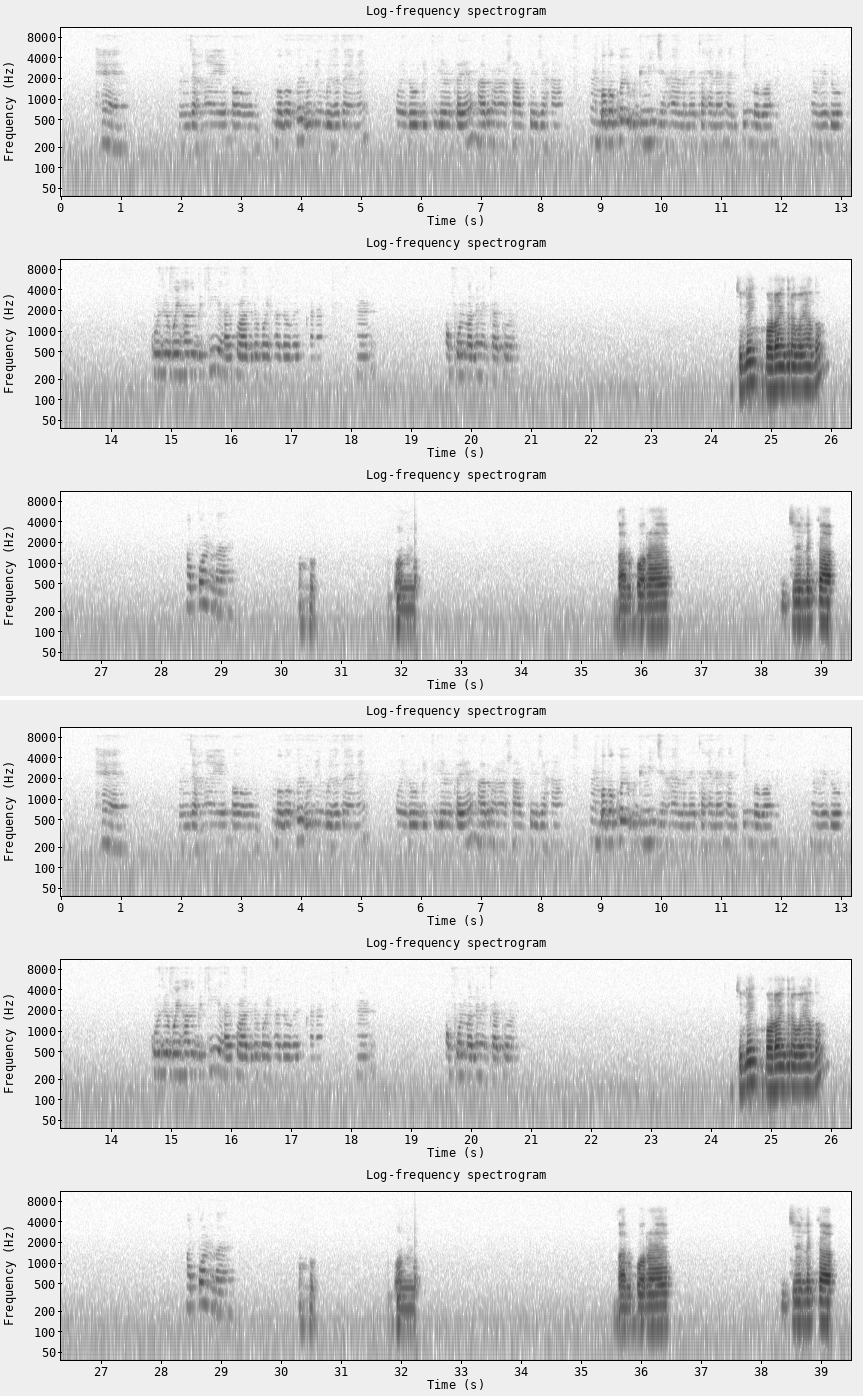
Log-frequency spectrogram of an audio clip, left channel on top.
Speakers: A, on the right; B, on the left.
A: ᱦᱮᱸ ᱡᱟᱦᱟᱸᱭ ᱵᱟᱵᱟ ᱠᱷᱚᱡ ᱦᱩᱪᱤᱧ ᱵᱚᱭᱦᱟ ᱛᱟᱦᱮᱸᱱᱟᱭ ᱩᱱᱤ ᱫᱚ ᱵᱤᱴᱤᱞᱮ ᱢᱮᱛᱟᱭᱟ᱾ ᱟᱨ ᱚᱱᱟ ᱥᱟᱶᱛᱮ ᱡᱟᱦᱟᱸ, ᱵᱟᱵᱟ ᱠᱷᱚᱡ ᱦᱩᱰᱤᱧᱤᱡ ᱡᱟᱦᱟᱸᱭ ᱢᱟᱱᱮ ᱛᱟᱦᱮᱸᱱᱟᱭ ᱟᱹᱨᱠᱤ ᱵᱟᱵᱟ ᱩᱱᱤ ᱫᱚ᱾ ᱠᱩᱲᱤ ᱜᱤᱫᱽᱨᱟᱹ ᱵᱚᱭᱦᱟ ᱫᱚ ᱵᱤᱴᱤ ᱟᱨ ᱠᱚᱲᱟ ᱜᱤᱫᱽᱨᱟᱹ ᱵᱚᱭᱦᱟ ᱫᱚ ᱦᱩᱭᱩᱜ ᱠᱟᱱᱟ ᱩᱜ ᱦᱚᱯᱚᱱ ᱵᱟᱞᱮ ᱢᱮᱛᱟ ᱠᱚᱣᱟ᱾
B: ᱪᱤᱞᱤ ᱠᱚᱲᱟ ᱜᱤᱫᱽᱨᱟᱹ ᱵᱚᱭᱦᱟ ᱫᱚ?
A: ᱦᱚᱯᱚᱱ ᱵᱟ᱾
B: <unintelligible> ᱛᱟᱨ ᱯᱚᱨᱮ᱾ ᱡᱮ ᱞᱮᱠᱟ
